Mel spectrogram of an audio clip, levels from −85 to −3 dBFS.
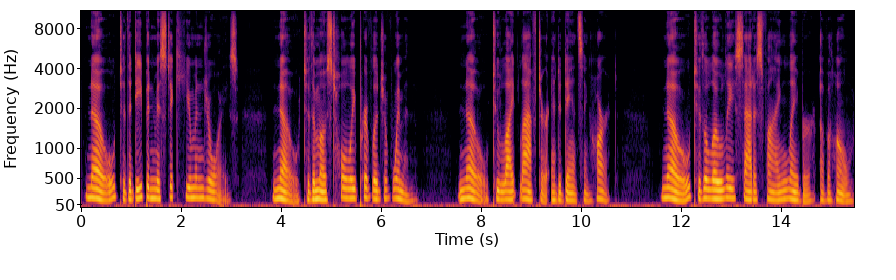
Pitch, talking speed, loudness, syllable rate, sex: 140 Hz, 130 wpm, -19 LUFS, 3.7 syllables/s, female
